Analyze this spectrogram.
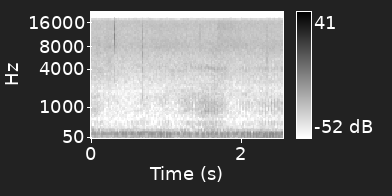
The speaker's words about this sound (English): Oh, my kitty cat, hold on. Something in the living room keeps scaring her, and I don't know what. So she's gonna hang out in here Give some good purring ASMR to the folks at home.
